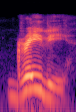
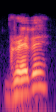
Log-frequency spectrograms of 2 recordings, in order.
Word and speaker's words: gravy: is um let's see gravy okay make sure to pronounce an e sound here at the end instead of grebe it's gravy gravy gravy gravy okay very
